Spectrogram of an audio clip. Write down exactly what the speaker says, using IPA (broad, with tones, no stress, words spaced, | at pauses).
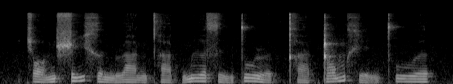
cɔ˨˩˦n ʂi˧˥xə˨˩ŋ ɹa˨˩ŋt̪ʰa˨˩k̚ mɨ˧ə̯sɨ˨˩˨nt̪u˧ɹə˨˩k̚ t̪ʰa˨˩k̚ʈɔ˧˥m xe˨˩˨nt̪ʰu˧ə̯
